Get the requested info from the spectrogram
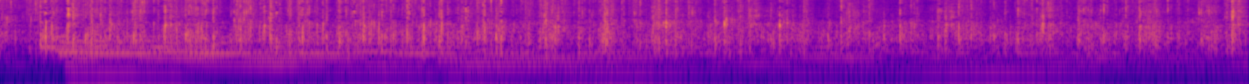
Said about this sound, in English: Now, please, everybody, just be quiet. No movement. This area alone. Clap your hands.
